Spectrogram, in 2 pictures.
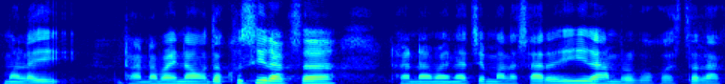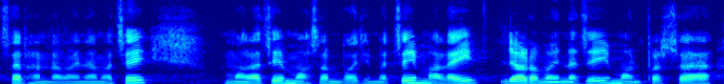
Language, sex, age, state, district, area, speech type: Nepali, female, 18-30, West Bengal, Darjeeling, rural, spontaneous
